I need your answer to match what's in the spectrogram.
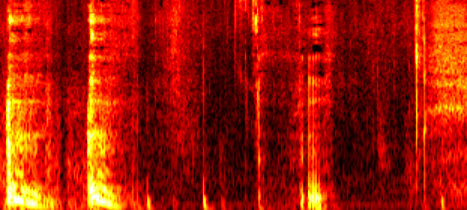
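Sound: throat clearing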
